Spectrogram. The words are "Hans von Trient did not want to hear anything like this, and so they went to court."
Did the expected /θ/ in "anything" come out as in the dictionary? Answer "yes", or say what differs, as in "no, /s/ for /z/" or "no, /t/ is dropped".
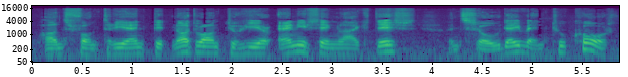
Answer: yes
